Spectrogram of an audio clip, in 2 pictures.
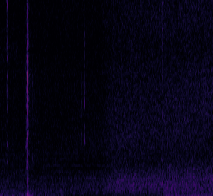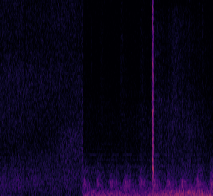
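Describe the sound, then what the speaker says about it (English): Depth charge explosions in the submarine game UBOAT, heard as a continuous low, muffled underwater rumble that surges abruptly louder and heavier partway through and keeps booming steadily. "Still explosions, so she's still doing a depth charge run at this point."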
